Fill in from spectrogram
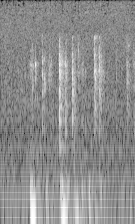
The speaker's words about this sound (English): Yeah, that was me typing. I'm just searching for more stuff.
